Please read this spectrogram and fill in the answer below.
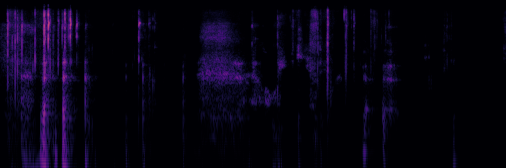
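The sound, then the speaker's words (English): ASMR-style eating of a Heath toffee bar brings crisp crunches, chewing and small mouth clicks, mixed with whispered talk. The bites are irregular and fairly quiet. “And Heath is a toffee that it's not even the best toffee in the world, but I have a fondness for it. So yeah. We're going to do a little more ASMR.”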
